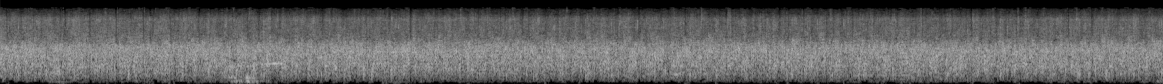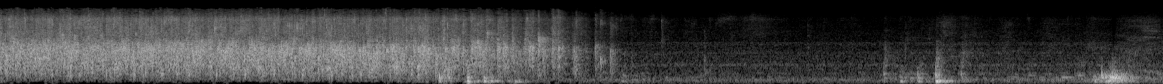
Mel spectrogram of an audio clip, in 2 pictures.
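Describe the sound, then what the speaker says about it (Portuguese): Loud, sustained applause from a large audience fills most of the recording, then cuts off abruptly into a quieter room with a few faint knocks. "pedir agora, talvez a primeira salva de palmas para o professor Antônio Cândido"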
